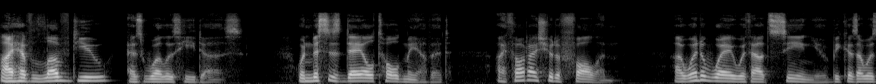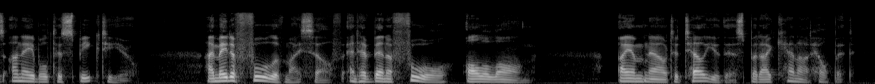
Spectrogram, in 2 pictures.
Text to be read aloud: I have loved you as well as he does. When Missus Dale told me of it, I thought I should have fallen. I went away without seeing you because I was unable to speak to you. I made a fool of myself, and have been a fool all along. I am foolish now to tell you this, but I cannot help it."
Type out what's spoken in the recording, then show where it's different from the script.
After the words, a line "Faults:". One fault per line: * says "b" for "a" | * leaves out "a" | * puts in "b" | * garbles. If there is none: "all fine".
I have loved you as well as he does. When Missus Dale told me of it, I thought I should have fallen. I went away without seeing you because I was unable to speak to you. I made a fool of myself, and have been a fool all along. I am now to tell you this, but I cannot help it."
Faults:
* leaves out "foolish"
